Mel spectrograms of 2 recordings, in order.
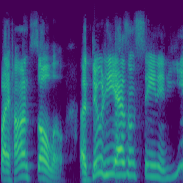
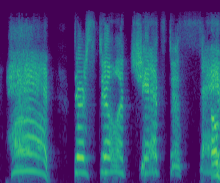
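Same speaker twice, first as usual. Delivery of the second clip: crying out, pitched up; 5 semitones higher than usual. Retelling a scene where Lando screams while being choked: imitating Lando screaming. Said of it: "he's still screaming".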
